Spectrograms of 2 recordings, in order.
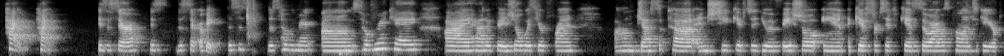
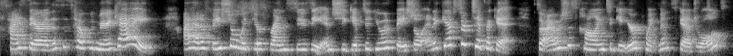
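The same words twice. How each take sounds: First: Halting, stumbling phone call with restarts; hesitant, unpolished script reading; nervous beginner. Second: Upbeat, fluent sales call; practiced, cheery caller with lifted pitch; flowy phone script. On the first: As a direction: read it haltingly like a nervous first-timer. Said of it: "This is how you're probably gonna sound". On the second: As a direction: deliver the script brightly without hesitating. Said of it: "the reason I sound so flowy". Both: Shown as a demonstration.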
